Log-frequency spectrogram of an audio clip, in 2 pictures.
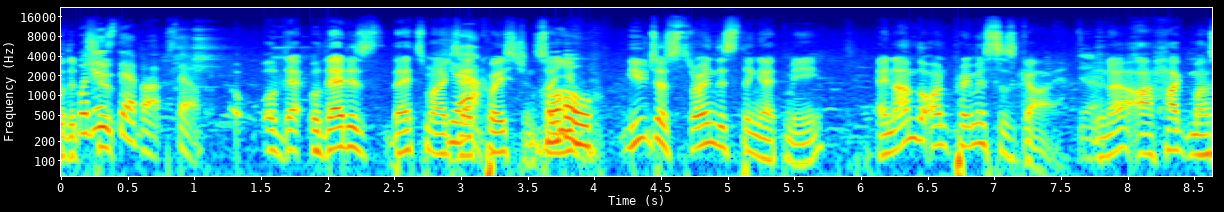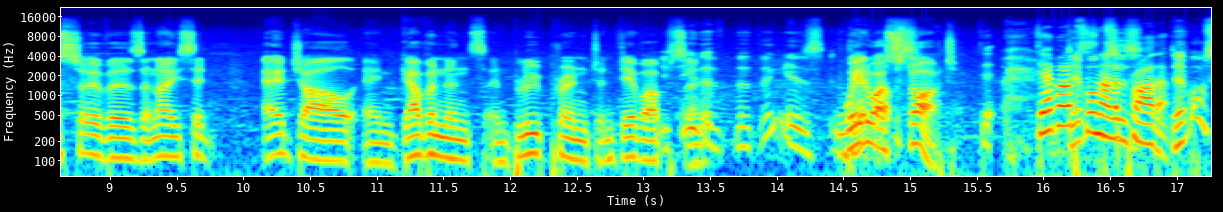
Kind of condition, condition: setting, busy venue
